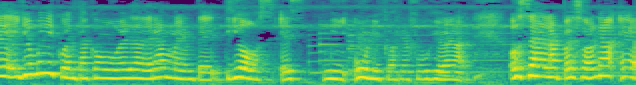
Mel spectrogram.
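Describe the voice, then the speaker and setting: High-pitched young woman sharing a faith testimony, earnest and halting, roomy echo. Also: darkish tone. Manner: earnest, halting, many fillers and restarts.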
